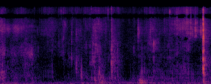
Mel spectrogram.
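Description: Spatula stirring a thick, wet mix of sour cream, cheese soup and shredded cheese in a stainless steel mixing bowl: faint, irregular soft squishes and scrapes.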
